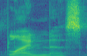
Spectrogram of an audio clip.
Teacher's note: it's more just like one N, one long N that connects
